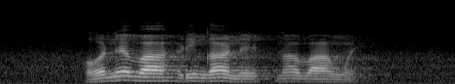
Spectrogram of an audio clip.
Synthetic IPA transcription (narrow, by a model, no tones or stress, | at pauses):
ɦɔnɛβaɺiŋɡanɛnaβaːŋwɛ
